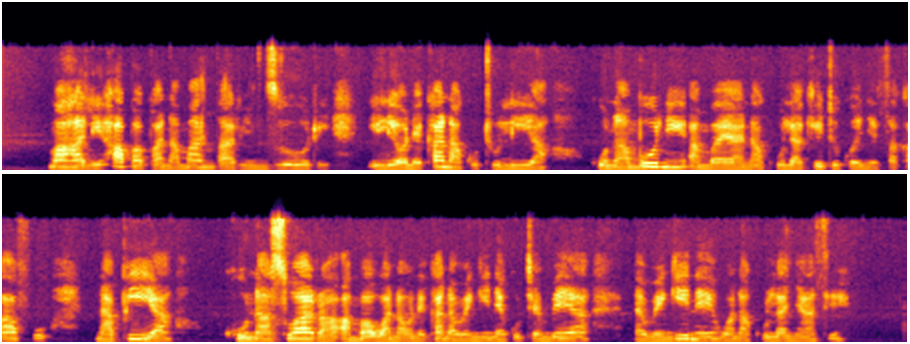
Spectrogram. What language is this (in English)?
Swahili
